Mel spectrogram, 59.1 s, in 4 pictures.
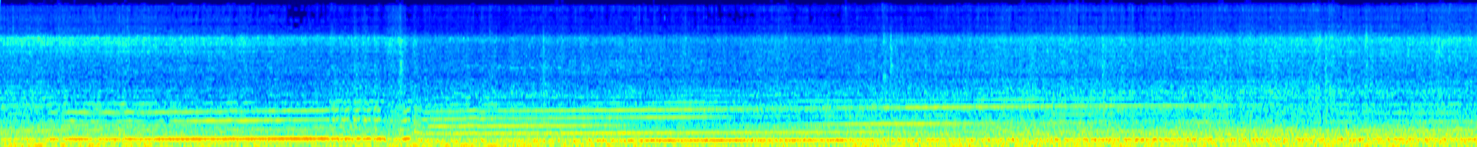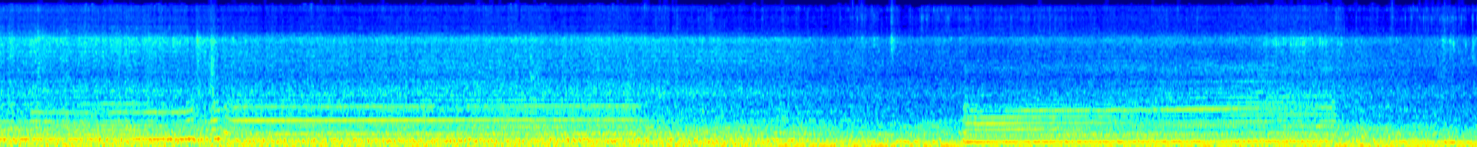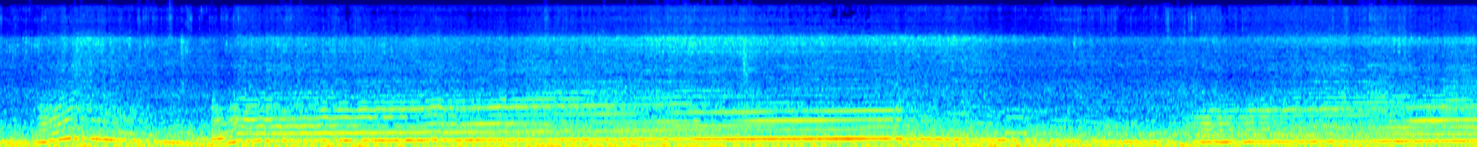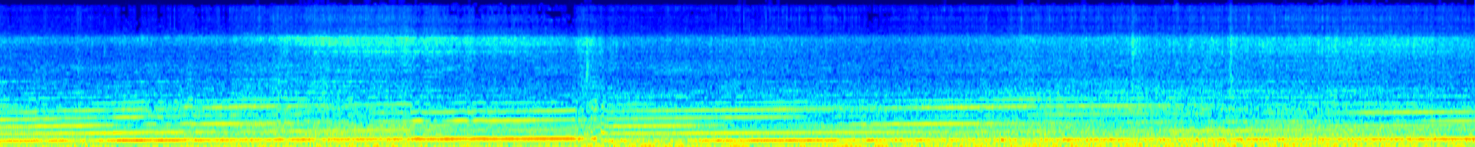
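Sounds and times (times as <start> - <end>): car engine revving in cabin: 0.0 - 59.0.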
